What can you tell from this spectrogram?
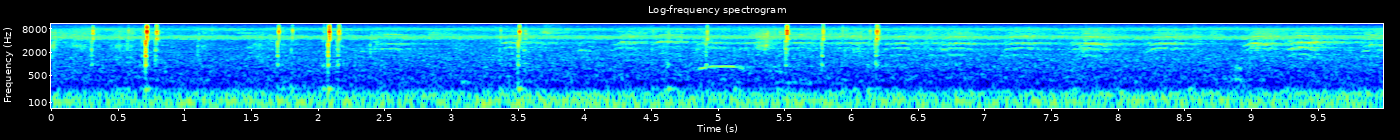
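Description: Outdoor ambience: a steady low rumble under a steady high hiss, with a few sharp clicks, the loudest two about a second apart near the start, and faint short high chirps in the second half.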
